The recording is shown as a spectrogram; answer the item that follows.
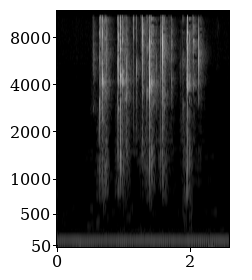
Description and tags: crackling long 1
recording, interactions, player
